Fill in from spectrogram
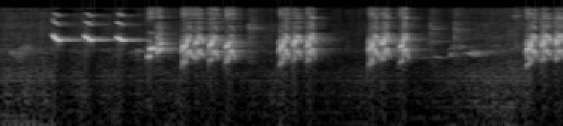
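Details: White-rumped shama singing, used for training young birds' song: clear high whistled notes repeated three times, then rapid bursts of jumbled chattering phrases in quick succession.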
